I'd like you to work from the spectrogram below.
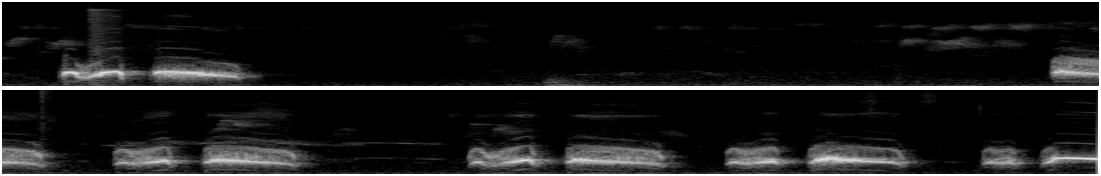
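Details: Spotted dove giving a lure call meant to make other doves coo back: low hollow coos, each a short note and then a longer drawn-out one, with one phrase at the start, a quiet pause, then a fast run of phrases.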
